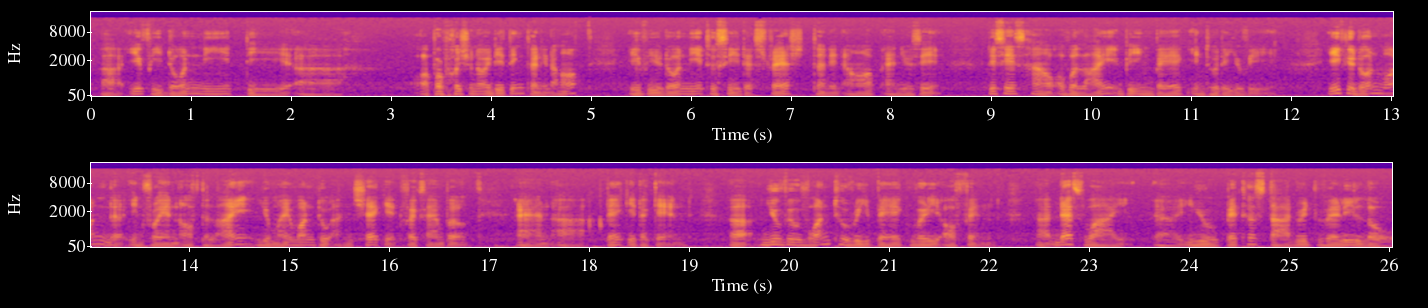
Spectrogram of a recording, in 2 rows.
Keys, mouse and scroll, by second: 4.3 click, 5.3 middle click, 6.1-7.8 drag, 8.3-8.8 scroll up 4, 8.8 middle click, 10.7 scroll down 4, 11.3 middle click, 11.9-13.2 scroll up 3, 13.2 middle click, 15.3 click, 15.9 click, 18.0 Tab, 19.1 click, 19.5 click, 20.6 click.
